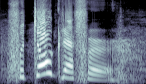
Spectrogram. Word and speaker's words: photographer: The second example is photographer. The middle part is stressed.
